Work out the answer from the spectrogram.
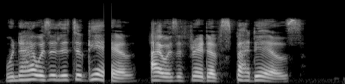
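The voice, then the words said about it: Put-on French accent. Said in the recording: “Oh, that's pretty good. He has to be French.”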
